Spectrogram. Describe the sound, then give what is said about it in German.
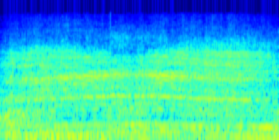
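A loud, sustained movie T. rex roar as a Tyrannosaurus rex hunting prey bursts out of the bushes in a film, a deep harmonic bellow with a rough, grinding rasp that holds steady at full volume for about two seconds with no speech. “Auf der Jagd nach Beute bricht im Film ein Tyrannosaurus Rex aus dem Gebüsch und stößt ein grauenhaftes Brüllen aus.”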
